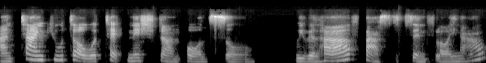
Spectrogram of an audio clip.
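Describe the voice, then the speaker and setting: Over a quiet background, a woman talks at a very slow pace with very wide pitch swings, the sound dry with no echo. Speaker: program moderator. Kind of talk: church program hosting. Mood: fervent, worshipful. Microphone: video call.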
